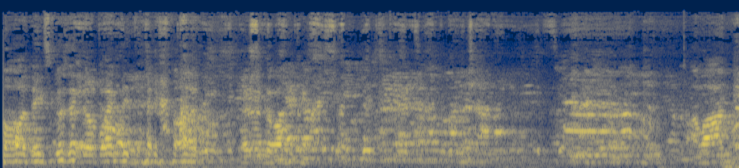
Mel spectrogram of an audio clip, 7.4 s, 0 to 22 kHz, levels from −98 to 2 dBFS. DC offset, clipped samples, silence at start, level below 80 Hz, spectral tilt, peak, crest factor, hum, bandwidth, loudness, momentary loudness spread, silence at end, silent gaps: under 0.1%; under 0.1%; 0 s; -48 dBFS; -4.5 dB/octave; -2 dBFS; 18 dB; none; 16.5 kHz; -20 LUFS; 11 LU; 0 s; none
